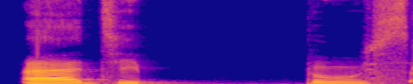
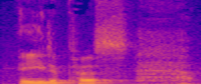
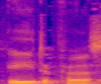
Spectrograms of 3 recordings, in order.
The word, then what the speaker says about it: Oedipus: one's going to give me a slight complex adi puss i don't know i don't know this word one moment oh my god oedipus but i as you heard there pronounce this oedipus and you pronounce it oedipus what because just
